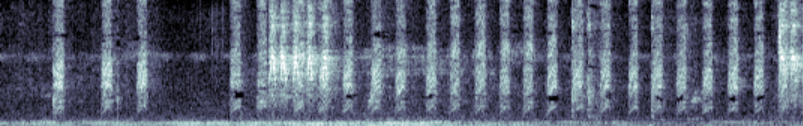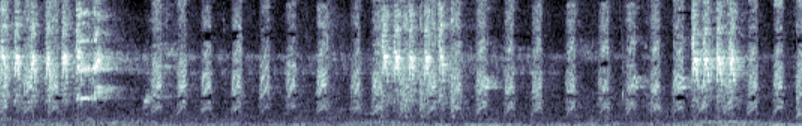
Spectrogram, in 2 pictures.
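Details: Pijantung gunung and pijantung pisang spiderhunters sing harshly against each other: dense trains of piercing high chips, about four a second, swelling into loud bursts, over a low steady hum in the opening seconds.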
